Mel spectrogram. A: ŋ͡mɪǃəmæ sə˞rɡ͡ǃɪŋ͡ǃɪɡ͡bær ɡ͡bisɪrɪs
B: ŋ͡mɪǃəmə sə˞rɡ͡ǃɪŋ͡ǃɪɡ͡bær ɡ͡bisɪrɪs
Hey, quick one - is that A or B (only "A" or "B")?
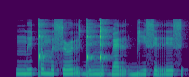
B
